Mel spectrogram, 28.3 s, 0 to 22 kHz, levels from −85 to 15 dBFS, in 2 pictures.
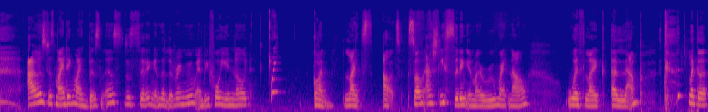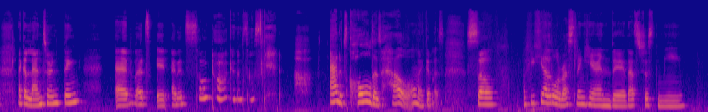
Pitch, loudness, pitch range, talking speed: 205 Hz, -33 LUFS, 180-240 Hz, 150 wpm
